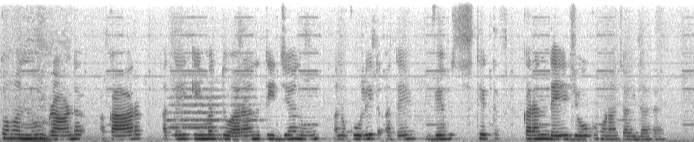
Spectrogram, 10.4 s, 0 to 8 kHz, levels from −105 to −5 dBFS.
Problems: constant background noise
